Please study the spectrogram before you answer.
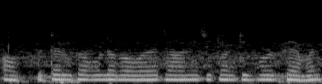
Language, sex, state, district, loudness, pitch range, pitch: Hindi, female, Bihar, Bhagalpur, -26 LUFS, 210-220 Hz, 215 Hz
